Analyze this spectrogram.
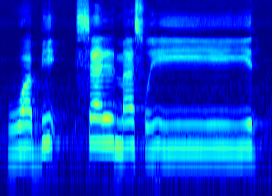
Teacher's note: یہاں پہ جھٹکا دے کے پڑھیں گے، حمزہ کے اوپر جزم ہے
